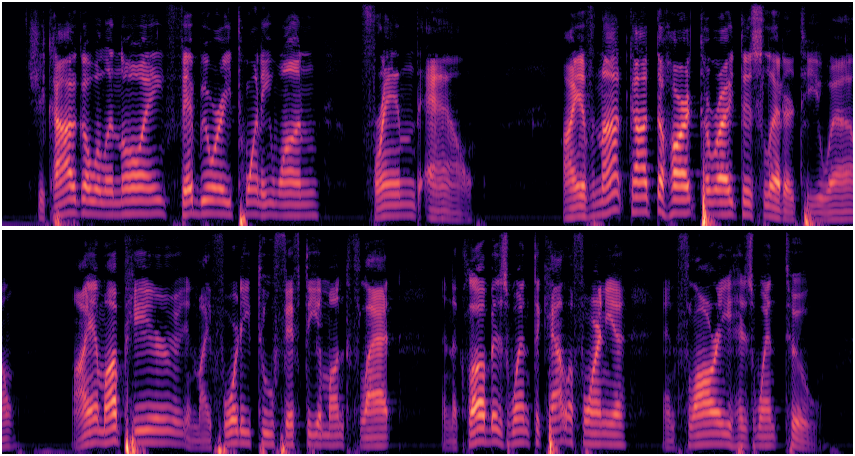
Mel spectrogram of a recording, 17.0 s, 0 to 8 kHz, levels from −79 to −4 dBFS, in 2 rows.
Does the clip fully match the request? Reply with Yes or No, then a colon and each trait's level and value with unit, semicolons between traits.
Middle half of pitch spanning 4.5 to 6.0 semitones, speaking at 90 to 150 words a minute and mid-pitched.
Yes: average, 5.2 semitones; average, 145 wpm; medium, 145 Hz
